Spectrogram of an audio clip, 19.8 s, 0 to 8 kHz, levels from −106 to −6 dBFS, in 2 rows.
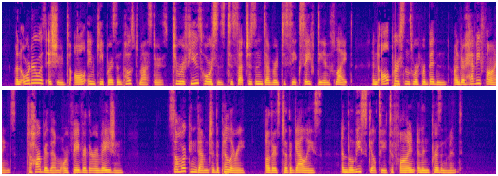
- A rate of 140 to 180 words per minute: Yes, average, 165 wpm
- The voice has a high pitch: Yes, high, 195 Hz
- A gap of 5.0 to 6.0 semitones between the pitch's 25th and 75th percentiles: No, average, 3.7 semitones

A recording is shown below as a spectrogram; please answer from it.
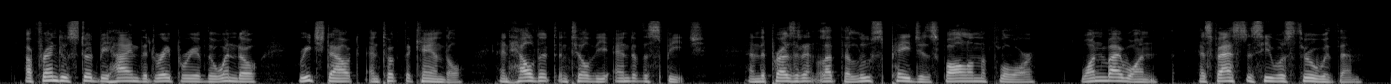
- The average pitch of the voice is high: No, medium, 140 Hz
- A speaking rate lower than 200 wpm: No, fast, 205 wpm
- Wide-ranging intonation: No, average, 3.2 semitones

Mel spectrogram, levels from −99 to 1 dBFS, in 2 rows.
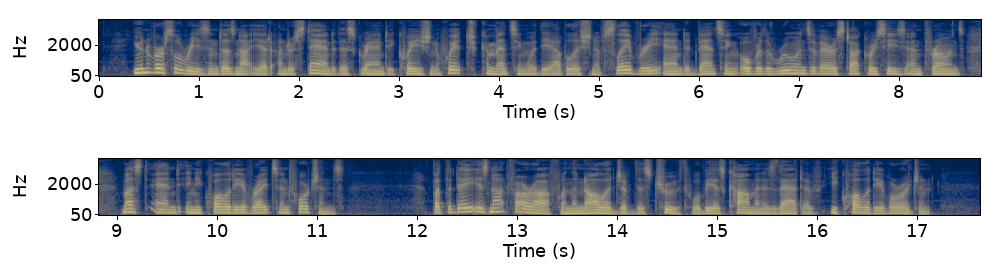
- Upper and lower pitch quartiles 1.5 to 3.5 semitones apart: Yes, average, 3.1 semitones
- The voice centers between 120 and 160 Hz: Yes, medium, 140 Hz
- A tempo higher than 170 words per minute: Yes, average, 190 wpm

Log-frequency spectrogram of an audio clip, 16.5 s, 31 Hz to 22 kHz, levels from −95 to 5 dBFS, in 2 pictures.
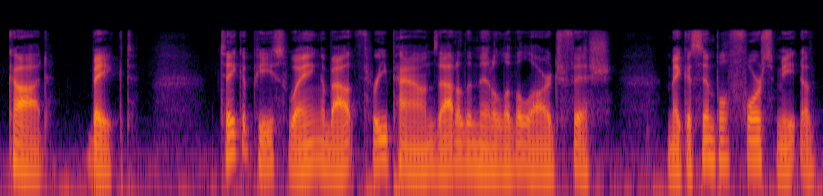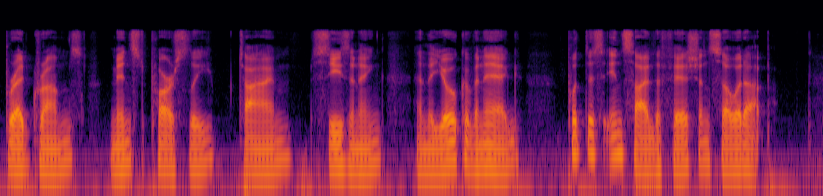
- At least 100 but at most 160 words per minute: Yes, average, 155 wpm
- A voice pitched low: Yes, very low, 85 Hz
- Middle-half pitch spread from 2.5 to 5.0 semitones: Yes, average, 3.8 semitones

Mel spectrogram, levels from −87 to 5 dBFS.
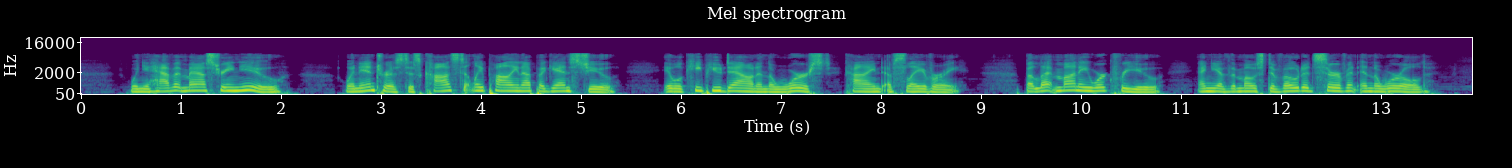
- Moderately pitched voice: Yes, medium, 175 Hz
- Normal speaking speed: Yes, average, 175 wpm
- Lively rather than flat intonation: No, average, 3.7 semitones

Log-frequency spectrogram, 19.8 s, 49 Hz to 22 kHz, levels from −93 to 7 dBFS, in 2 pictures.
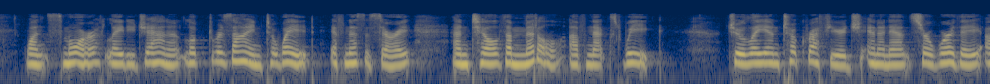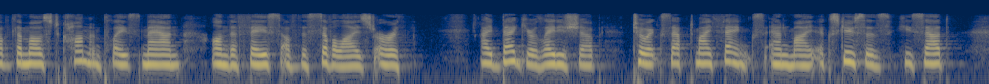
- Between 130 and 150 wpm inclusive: Yes, average, 145 wpm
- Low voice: No, high, 215 Hz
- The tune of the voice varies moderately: No, narrow, 2.2 semitones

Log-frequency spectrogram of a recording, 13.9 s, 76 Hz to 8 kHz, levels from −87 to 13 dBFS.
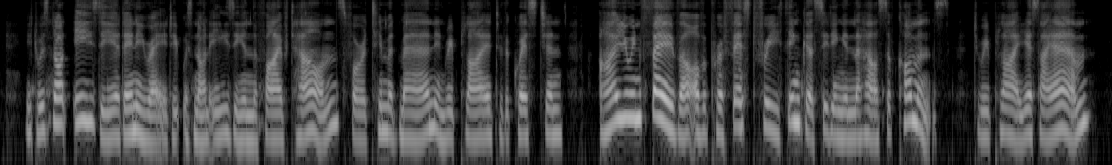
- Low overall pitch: No, medium, 185 Hz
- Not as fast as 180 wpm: No, average, 185 wpm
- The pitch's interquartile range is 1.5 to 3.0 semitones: No, average, 3.7 semitones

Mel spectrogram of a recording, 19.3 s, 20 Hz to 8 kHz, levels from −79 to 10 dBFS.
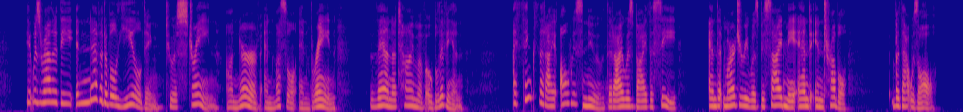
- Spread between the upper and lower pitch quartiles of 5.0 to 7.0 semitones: Yes, average, 5.3 semitones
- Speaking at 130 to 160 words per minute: Yes, average, 140 wpm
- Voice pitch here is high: Yes, high, 195 Hz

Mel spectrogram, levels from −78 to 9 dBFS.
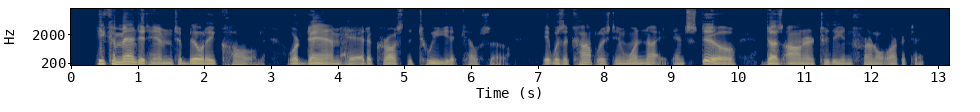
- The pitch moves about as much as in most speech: Yes, average, 3.5 semitones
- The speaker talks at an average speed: No, slow, 130 wpm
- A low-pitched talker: Yes, very low, 90 Hz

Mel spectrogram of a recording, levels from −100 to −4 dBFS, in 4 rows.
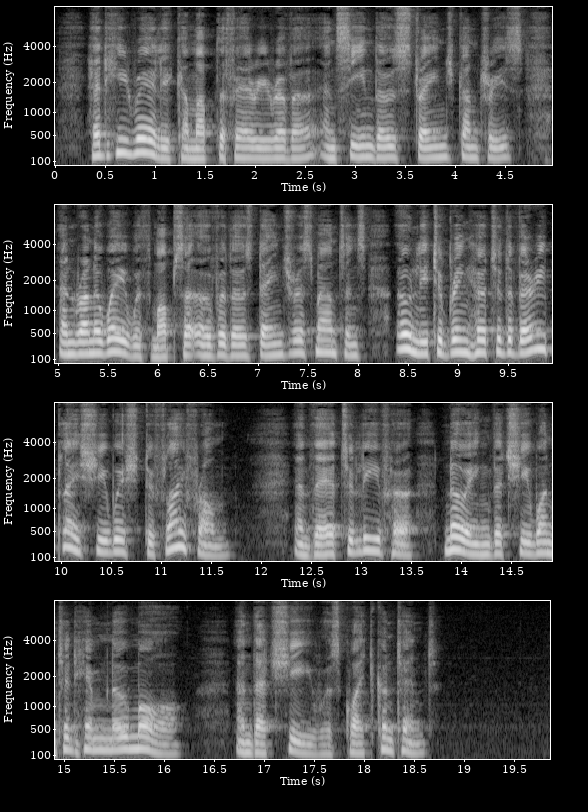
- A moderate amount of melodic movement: Yes, average, 4.3 semitones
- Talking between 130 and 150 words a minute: No, average, 160 wpm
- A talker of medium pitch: Yes, medium, 155 Hz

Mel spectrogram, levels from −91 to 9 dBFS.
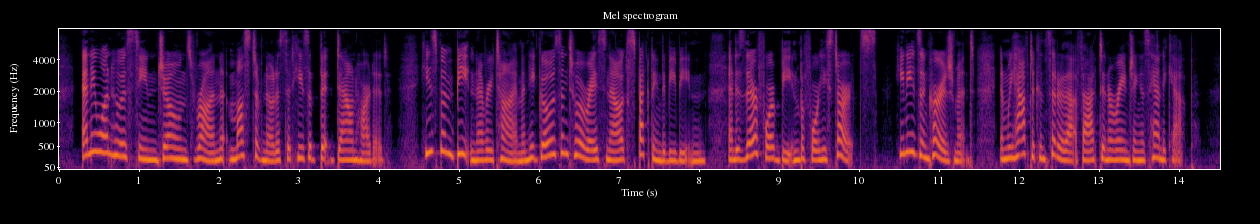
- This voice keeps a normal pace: No, fast, 215 wpm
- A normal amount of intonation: No, wide, 5.8 semitones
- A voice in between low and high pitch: No, high, 220 Hz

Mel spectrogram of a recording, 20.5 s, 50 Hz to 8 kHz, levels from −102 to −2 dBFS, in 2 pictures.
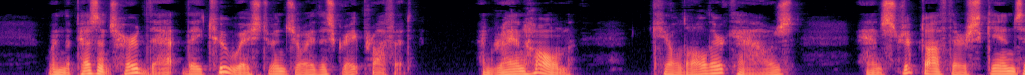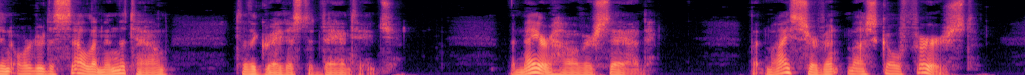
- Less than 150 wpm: Yes, average, 140 wpm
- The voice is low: Yes, very low, 95 Hz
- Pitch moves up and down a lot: No, average, 4.3 semitones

